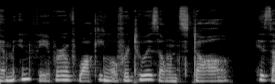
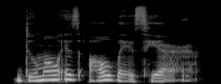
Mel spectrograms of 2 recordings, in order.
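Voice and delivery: ordinary delivery

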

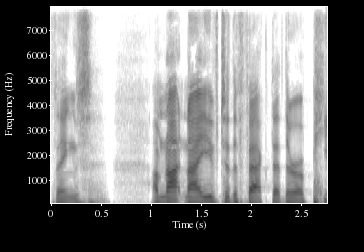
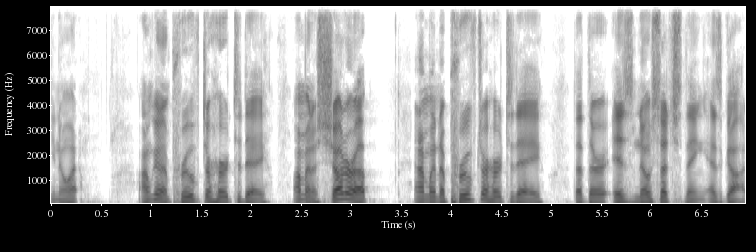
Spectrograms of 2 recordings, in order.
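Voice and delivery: plain

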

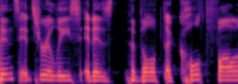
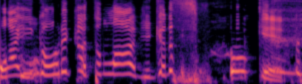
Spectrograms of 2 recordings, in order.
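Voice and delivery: put-on Brooklyn accent, pitched very high. Quoting a line from an 80s movie, Brooklyn accent. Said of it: "why do they have Brooklyn accents?".

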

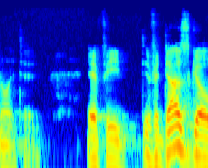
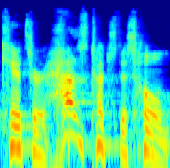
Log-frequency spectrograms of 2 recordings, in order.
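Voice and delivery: mock emphatic, firm, forceful, high-pitched delivery; 6 semitones higher than usual. Retelling a wife hitting the table and speaking up: imitating wife's forceful outburst. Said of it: "crying her little fist, you know, on the table".

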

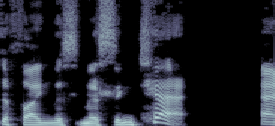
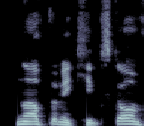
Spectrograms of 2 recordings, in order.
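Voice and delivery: ordinary talk, nothing marked

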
